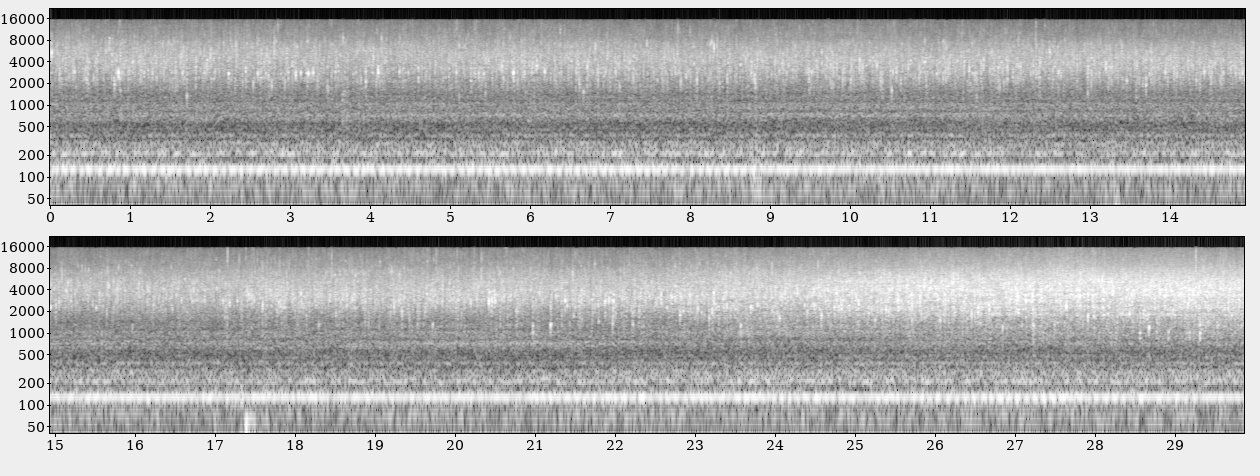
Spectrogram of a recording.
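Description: Battered catfish pieces frying in deep hot oil in a cast-iron skillet: a steady crackling sizzle over a steady low hum, the sizzle growing louder about three quarters of the way through.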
